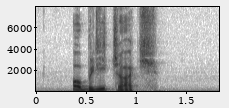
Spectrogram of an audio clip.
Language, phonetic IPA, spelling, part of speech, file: Polish, [ɔbˈlʲit͡ʃat͡ɕ], obliczać, verb, Pl-obliczać.ogg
